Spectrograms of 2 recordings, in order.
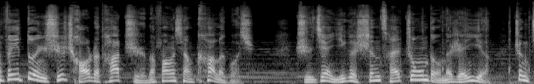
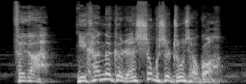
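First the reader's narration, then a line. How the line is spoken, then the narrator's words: Sudden loud speech. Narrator (Chinese): 郑飞手下的一个兄弟忽然大声的说道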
